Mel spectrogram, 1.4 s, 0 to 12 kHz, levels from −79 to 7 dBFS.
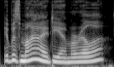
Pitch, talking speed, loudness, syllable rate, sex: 220 Hz, 210 wpm, -13 LUFS, 6.4 syllables/s, female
